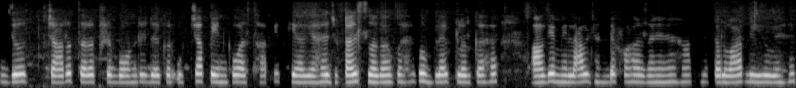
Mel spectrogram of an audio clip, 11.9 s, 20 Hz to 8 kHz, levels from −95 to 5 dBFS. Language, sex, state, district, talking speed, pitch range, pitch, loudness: Hindi, female, Bihar, Gaya, 165 wpm, 225-245 Hz, 235 Hz, -22 LUFS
